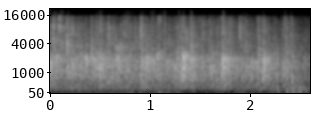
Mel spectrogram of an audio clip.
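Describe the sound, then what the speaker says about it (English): Audience applause at a tech conference talk, moderately distant clapping from a seated crowd that swells in uneven bursts and starts to thin toward the end. "that deserves a round of applause for the Xinja team"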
